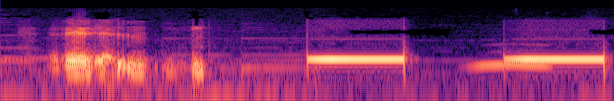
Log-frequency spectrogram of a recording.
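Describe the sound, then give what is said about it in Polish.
Busy tone on a phone line after a caller's connection to a radio station is cut off: two steady beeps, each about half a second long, after a short stretch of muffled voice and line noise. “No, może panu uda się jeszcze raz z nami połączyć. Niestety połączenie zostało przerwane.”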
